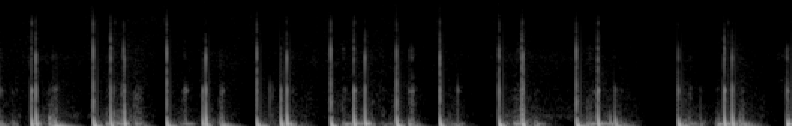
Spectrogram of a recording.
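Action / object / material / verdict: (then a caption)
tap / metal microphone shock mount / metal / none. Long fingernails of both hands tap and scratch the hollow, open frame of a small metal spider-cage shock mount holding a microphone. Quick clusters of dull, boomy thuds, with a low hum-like resonance, are topped by bright clicky attacks. Each thud fades fast before the next burst of taps.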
